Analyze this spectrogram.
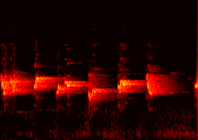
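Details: Sooty-headed bulbul in full, lively song: a run of slurred, fluty whistles that waver and drop slightly, given at an uneven pace of roughly one note a second, with short pauses between phrases and no other sounds.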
